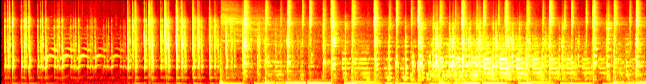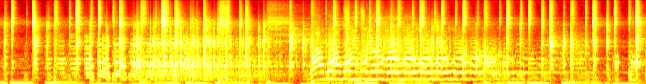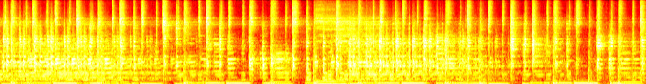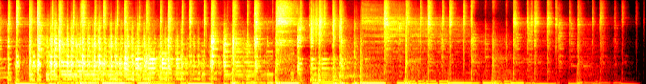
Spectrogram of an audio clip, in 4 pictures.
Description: HOME > REISSUE [REGGAE / ROOTS]
Great Funky Inst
